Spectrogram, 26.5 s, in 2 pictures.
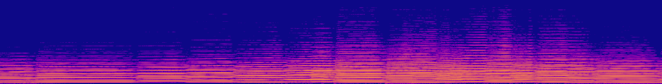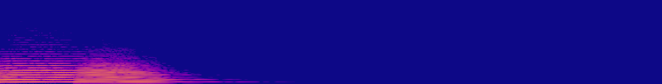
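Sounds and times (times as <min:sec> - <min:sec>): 
trombone duet: 0:00.0 - 0:16.7.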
